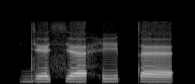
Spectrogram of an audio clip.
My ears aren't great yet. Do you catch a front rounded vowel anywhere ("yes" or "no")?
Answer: no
